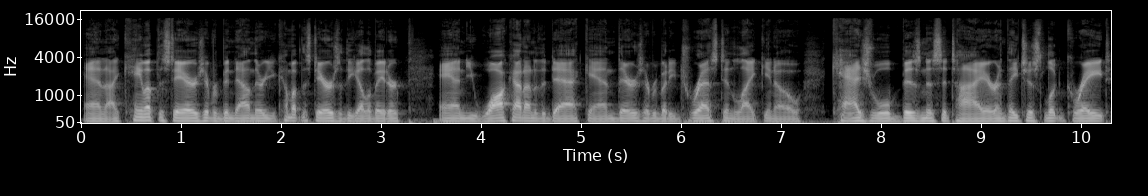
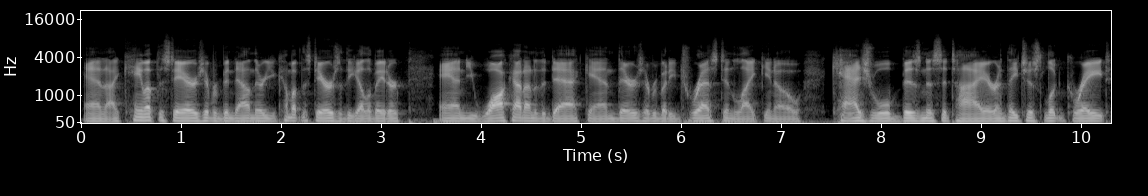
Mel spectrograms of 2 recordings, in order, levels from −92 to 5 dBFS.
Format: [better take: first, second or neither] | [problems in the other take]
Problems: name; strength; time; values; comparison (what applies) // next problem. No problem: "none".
first | muffled; slightly; fading above 4 kHz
